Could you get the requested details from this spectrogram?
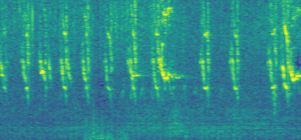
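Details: Red-winged blackbird chicks in a nest at Dufferin Islands giving thin, high chirps in quick bursts, about a dozen short notes over three seconds, over a soft low rumble.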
